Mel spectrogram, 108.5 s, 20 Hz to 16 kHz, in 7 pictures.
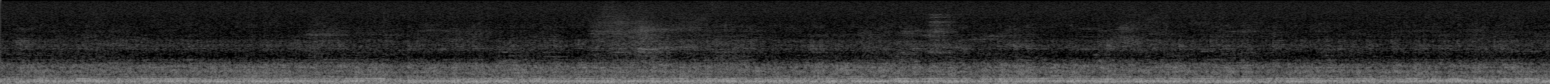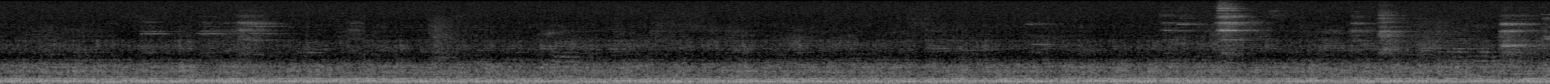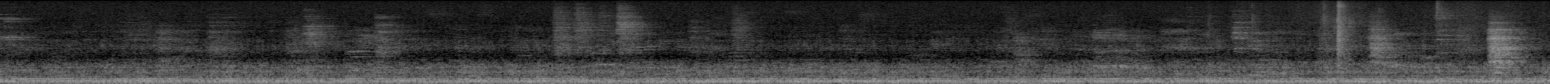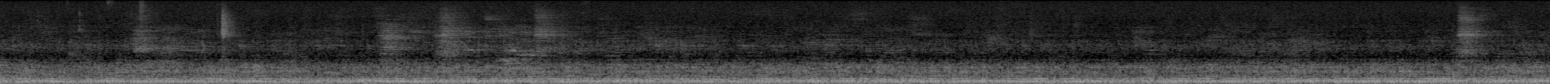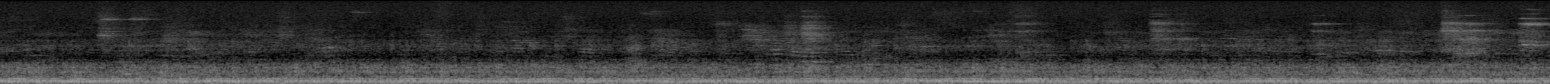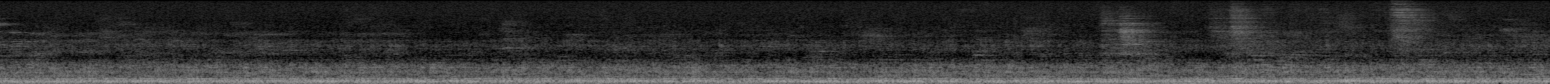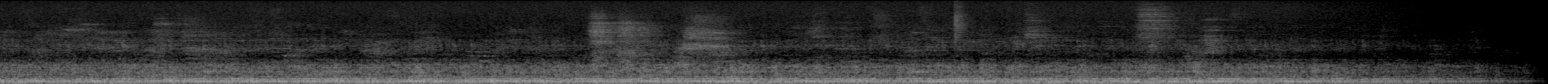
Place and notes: Beera Meiselsa, Kraków, Polska - Chalka Restobar restroom
restroom in the back of the bar with a very noisy air outlet. the place was very busy thus many conversations can be heard as well as sounds from the kitchen, mainly used dishes being washed. (roland r-07)
województwo małopolskie, Polska, July 2022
